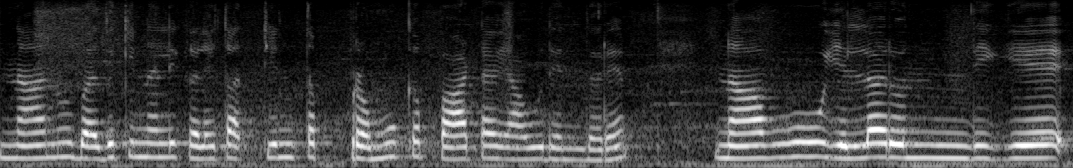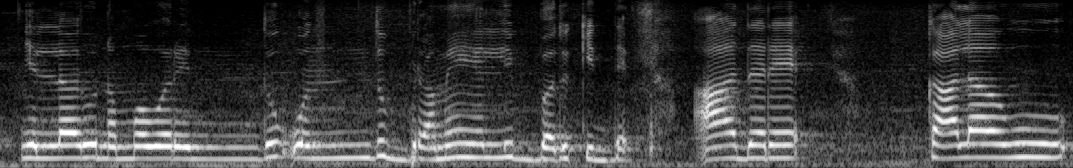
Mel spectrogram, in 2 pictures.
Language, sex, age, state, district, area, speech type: Kannada, female, 18-30, Karnataka, Tumkur, rural, spontaneous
